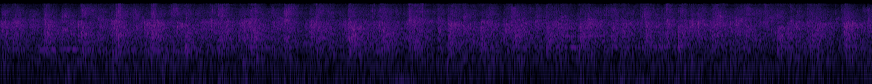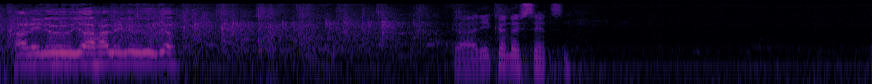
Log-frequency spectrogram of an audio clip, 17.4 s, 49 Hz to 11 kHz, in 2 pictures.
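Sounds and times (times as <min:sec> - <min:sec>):
congregation clapping hands in praise during a church service: 0:00.0 - 0:13.9
speech: 0:08.9 - 0:10.6, 0:13.3 - 0:14.5.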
